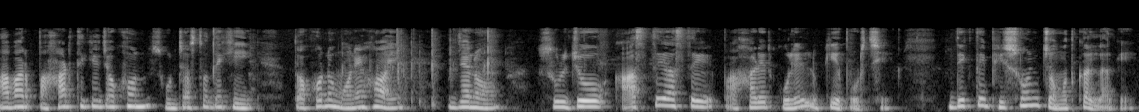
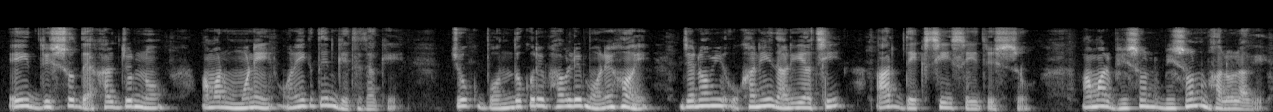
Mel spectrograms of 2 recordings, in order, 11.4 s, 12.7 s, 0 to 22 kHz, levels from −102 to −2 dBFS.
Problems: background sounds at intervals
